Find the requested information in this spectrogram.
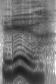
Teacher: So again, droopy face. Sustain the U a little bit, and that's how we pronounce this name.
